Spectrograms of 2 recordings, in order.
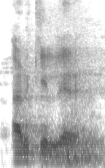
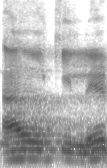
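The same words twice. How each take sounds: First: The first syllable ends in an r sound. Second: The first syllable ends in a clear l sound. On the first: The speaker calls it wrong. "dice ar, ar" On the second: The speaker calls it right. "en vez de decir alquiler"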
